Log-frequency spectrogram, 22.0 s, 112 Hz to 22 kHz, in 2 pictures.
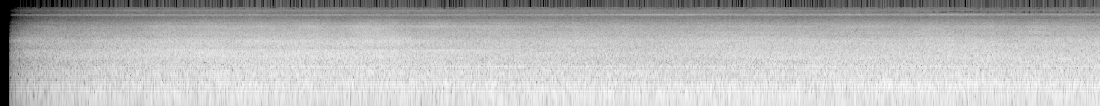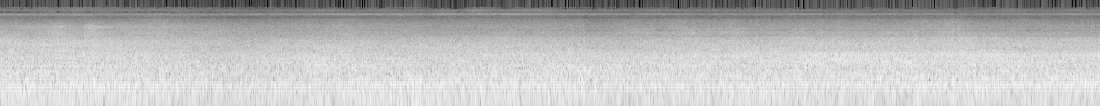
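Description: CFM56-7B turbofan engines of a Boeing 737-800 running steadily as the airliner taxis past, a continuous jet hiss and rumble that fades in over the first two seconds.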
